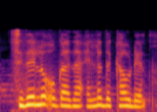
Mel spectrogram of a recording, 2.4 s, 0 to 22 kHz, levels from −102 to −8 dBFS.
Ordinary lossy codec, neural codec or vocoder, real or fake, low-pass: MP3, 96 kbps; none; real; 7.2 kHz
